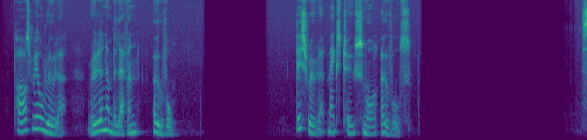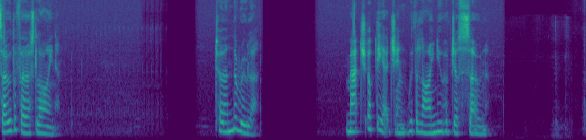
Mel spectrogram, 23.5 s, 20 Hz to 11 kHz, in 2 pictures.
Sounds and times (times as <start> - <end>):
Speech: 0.3 - 3.6, 5.9 - 8.3, 11.6 - 13.0, 16.0 - 17.0, 18.7 - 21.6
Sewing machine: 11.2 - 11.7, 13.0 - 15.2.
